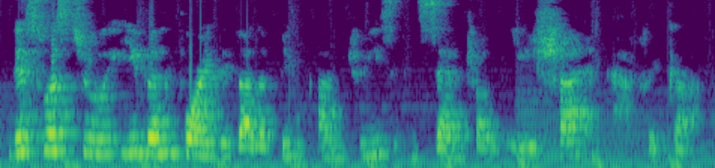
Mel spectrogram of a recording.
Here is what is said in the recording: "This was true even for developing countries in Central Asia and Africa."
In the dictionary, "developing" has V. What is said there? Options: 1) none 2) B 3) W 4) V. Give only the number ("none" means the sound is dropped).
4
